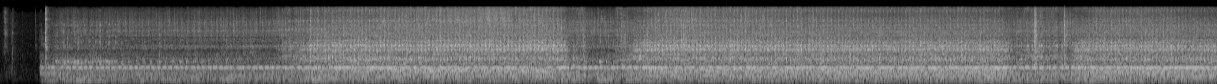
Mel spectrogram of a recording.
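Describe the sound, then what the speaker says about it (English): A drill press bores out wood with a Forstner bit while a custom bass guitar is being built. Its motor gives a steady, loud, close hum with a constant whine, running without a break. "So we'll just head over to the drill press now and we'll start to take away all this material."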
